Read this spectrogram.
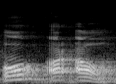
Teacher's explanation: कंठोष्ठ। इसका जो उच्चारण स्थल है कंठ और वोष्ठ से होता है, इसलिए इसको कंठोष्ठ बोला जाता है।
